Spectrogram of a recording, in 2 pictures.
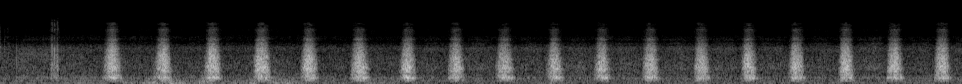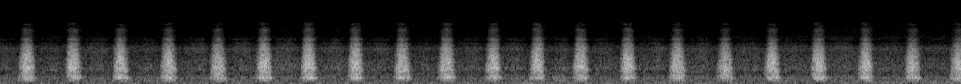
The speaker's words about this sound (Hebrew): לא צריך לחרוק שיניים, לכווץ גבות, תנסו לייצר את העבודה הנינוחה, לקחת שאיפה עמוקה, לנשוף נשיפות קצרות וקצובות, כשאתם מרגישים שנגמר לכם האוויר, שתי נשימות רגילות ועוד סבב חדש.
